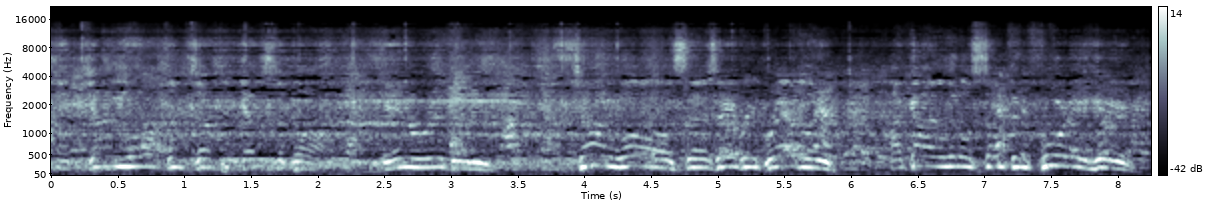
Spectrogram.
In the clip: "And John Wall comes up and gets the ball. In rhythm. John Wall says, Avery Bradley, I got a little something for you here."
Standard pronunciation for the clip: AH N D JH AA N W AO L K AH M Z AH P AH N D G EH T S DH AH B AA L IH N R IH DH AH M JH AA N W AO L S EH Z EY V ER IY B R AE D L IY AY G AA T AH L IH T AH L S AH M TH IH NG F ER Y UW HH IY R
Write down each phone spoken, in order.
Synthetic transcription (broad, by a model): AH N JH AA N W AO L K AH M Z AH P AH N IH G EH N S DH AH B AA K IH N R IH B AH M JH AA N W AO L S EH Z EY B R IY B R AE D L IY AY G AA T AH L IH T L S AH M TH IH NG F ER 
